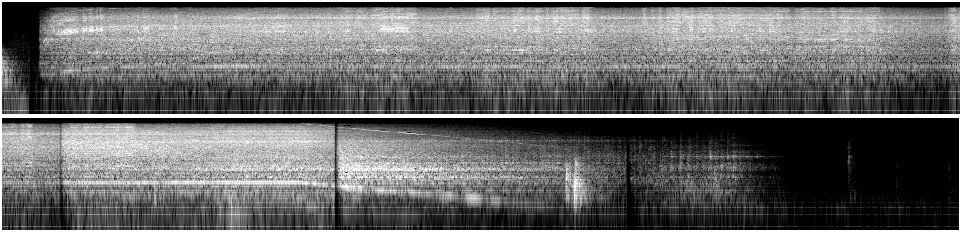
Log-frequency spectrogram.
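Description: Electric angle grinder running up and grinding on a cut steel bracket piece to clean it up, a dense grinding noise over a steady motor whine. About thirteen seconds in it is switched off and spins down, its whine falling in pitch as it winds down.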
